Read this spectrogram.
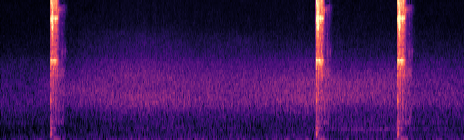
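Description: A short electronic sound effect plays several times.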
